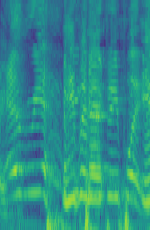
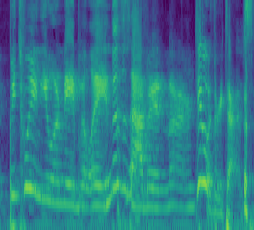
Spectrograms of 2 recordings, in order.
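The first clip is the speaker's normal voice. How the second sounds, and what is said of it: Imitates another person's voice. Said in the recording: “That's a good impression.”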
